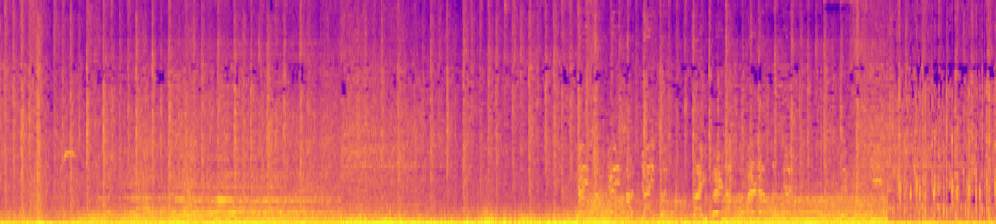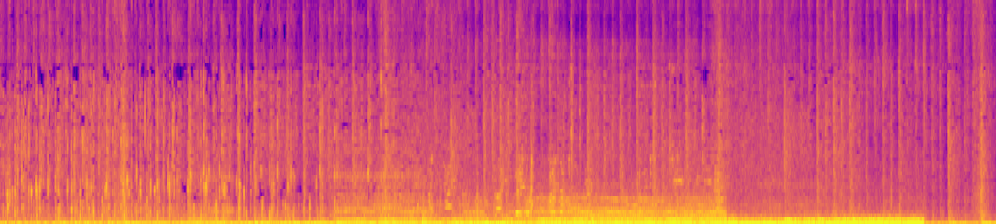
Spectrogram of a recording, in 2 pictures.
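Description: Off-road rally cars' engines running hard at speed, mixed under a music soundtrack with a voice.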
